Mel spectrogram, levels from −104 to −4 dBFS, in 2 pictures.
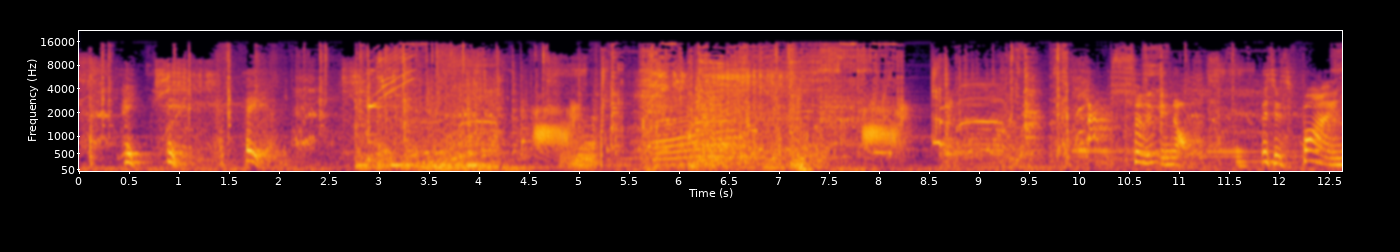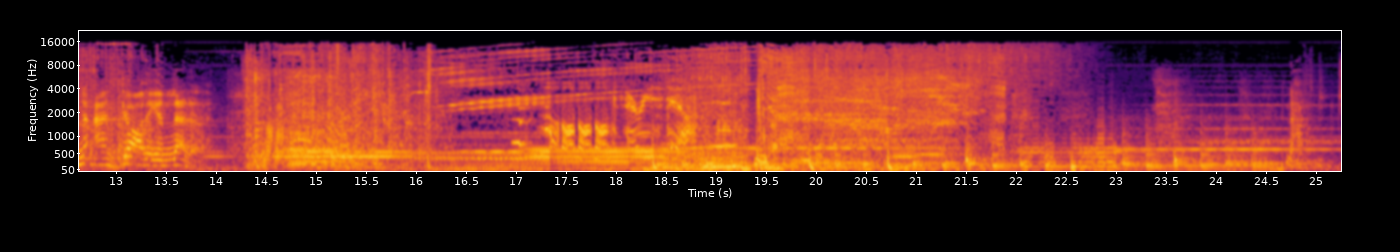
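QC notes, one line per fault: Throughout: gain pumping. The level keeps breathing, with a swing of about 5 dB. Loud and quiet moments sit closer together than they should, so the whole thing feels squashed. The likely cause is input gain set far too hot, with a fast limiter or compressor clamping down on every peak and letting go in between.
22.08–23.00 s: robotic sound from repeated short buffers. For just under a second the sound turns into a stiff, metallic buzz pitched at 133 Hz that only loosely tracks what was there before. Most of that stretch is recycled audio, not fresh material. This is likely new audio arriving too seldom, with the software looping the last few milliseconds to fill the gap. A 133 Hz buzz fits a repeat of about 7.5 ms.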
